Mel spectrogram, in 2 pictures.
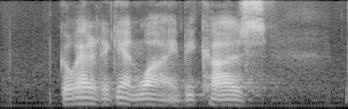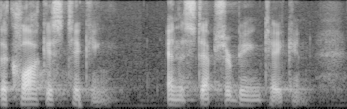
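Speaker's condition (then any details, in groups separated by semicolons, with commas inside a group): No condition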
